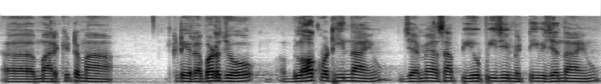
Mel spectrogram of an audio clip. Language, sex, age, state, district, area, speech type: Sindhi, male, 30-45, Delhi, South Delhi, urban, spontaneous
